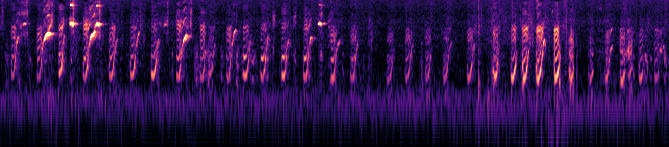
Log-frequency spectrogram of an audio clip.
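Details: Female guinea pig kept as a pet, upset at losing sight of her sister, gives a long run of quick, shrill upswept squeaks, roughly two to three per second, fading midway then rising again, with faint rustling and a low hum.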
